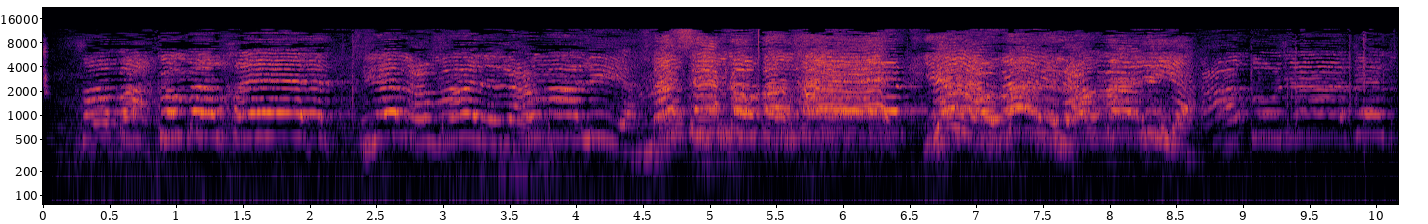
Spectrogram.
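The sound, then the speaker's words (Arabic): A group of children chant a rhythmic, sing-song rhyme together, their high voices loud, with short pauses between phrases as the call-and-response style verses repeat, for the street game 'Sabbahkum bil-khair ya al-ummal al-ummaliya', played standing in two rows facing each other; the rhyme is of Palestinian origin. “نشوف هذا الشيء ينعكس في ألعاب زي لعبة اسمها صبحكم بالخير يا العمال العمالية واللي يوقف فيها الأطفال صفين قدام بعض ويرددون هزيج”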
